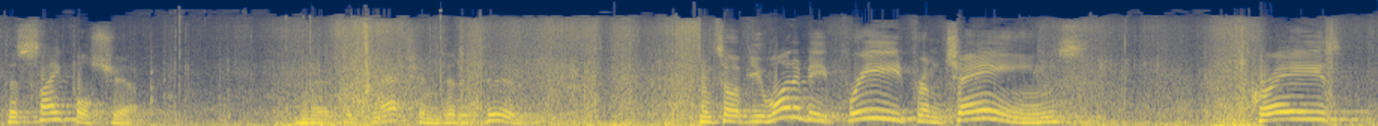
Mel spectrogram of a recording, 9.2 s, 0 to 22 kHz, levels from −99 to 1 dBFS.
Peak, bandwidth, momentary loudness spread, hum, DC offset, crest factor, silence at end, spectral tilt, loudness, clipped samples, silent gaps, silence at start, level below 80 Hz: 0 dBFS; 13.5 kHz; 13 LU; none; under 0.1%; 10 dB; 0 s; -5.5 dB/octave; -11 LUFS; under 0.1%; none; 0 s; -22 dBFS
